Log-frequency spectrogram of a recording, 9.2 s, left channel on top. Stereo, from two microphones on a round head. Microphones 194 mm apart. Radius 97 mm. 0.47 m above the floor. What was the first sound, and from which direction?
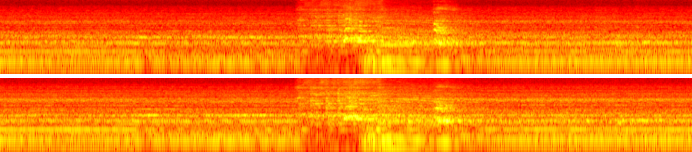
An engine running, 75° right (ahead or behind).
